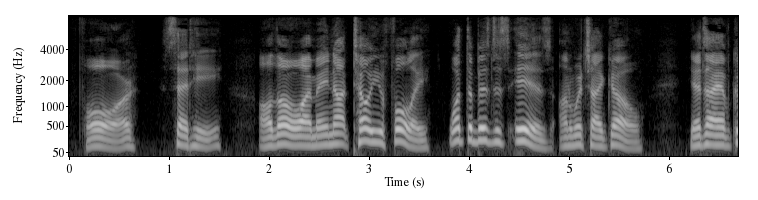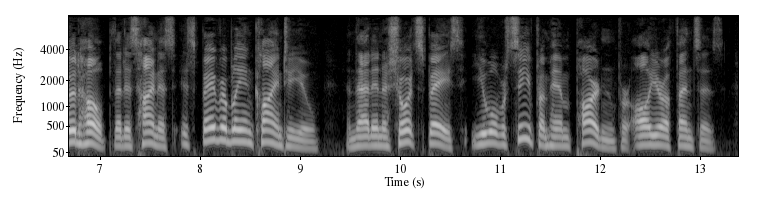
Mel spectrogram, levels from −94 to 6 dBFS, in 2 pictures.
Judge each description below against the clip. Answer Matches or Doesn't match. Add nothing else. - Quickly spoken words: Matches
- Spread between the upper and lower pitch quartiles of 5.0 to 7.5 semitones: Matches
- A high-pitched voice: Doesn't match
